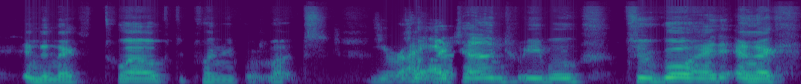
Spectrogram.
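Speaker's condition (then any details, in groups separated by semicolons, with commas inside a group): Cerebral palsy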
